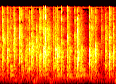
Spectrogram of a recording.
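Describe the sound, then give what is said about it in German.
Brief clapping in a West Virginia courtroom, a small group of hands giving quick, uneven claps for about two seconds. “Weiter so und Beifall.”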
